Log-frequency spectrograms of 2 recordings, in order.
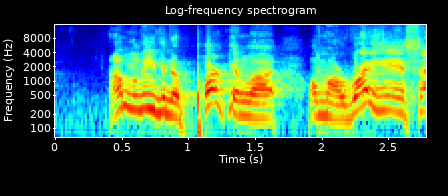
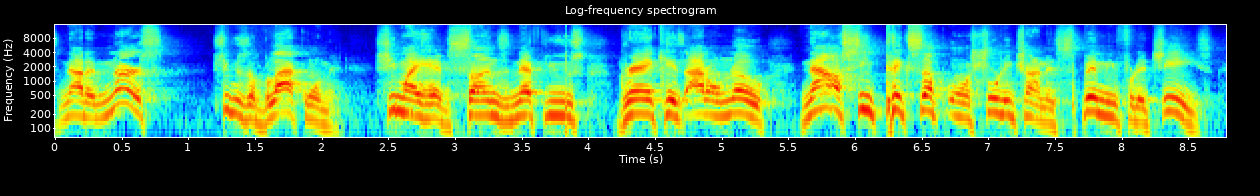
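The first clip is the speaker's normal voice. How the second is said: ordinary delivery, nothing marked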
